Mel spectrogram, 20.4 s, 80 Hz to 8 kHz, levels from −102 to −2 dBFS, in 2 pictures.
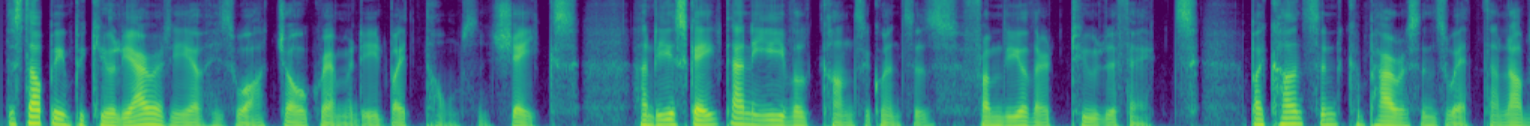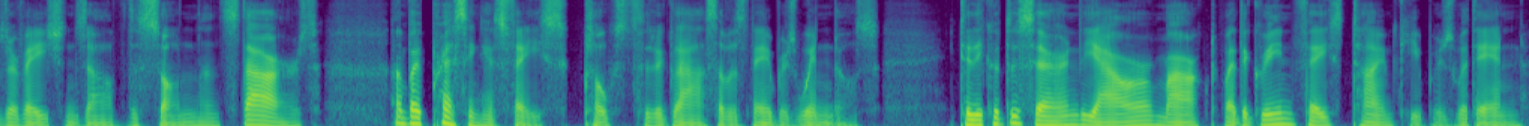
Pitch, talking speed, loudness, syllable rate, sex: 95 Hz, 175 wpm, -22 LUFS, 5.2 syllables/s, male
